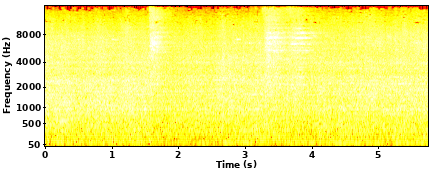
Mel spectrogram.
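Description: Freight cars (tank cars and covered hoppers) rolling past at track level, with a steady rumble of steel wheels on rail. Brief high-pitched wheel squeals come about a second and a half in and again around three to four seconds in.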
